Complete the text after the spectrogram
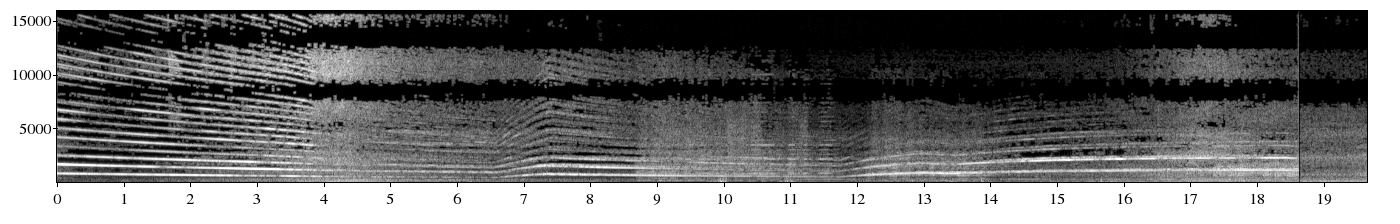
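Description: A fire engine siren wails loudly nearby, falling and rising again as the truck drives away.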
